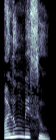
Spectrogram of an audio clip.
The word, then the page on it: ಆಲಂಬಿಸು: ālambisu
